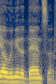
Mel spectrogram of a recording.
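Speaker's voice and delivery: ordinary talk, nothing marked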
